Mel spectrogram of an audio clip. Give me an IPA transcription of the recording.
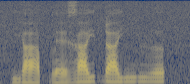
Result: j aː˨˩ p̚ l ɛ˨˩˨ ɣ a˧˥ j ɗ a˧ j ŋ ɨ˧ ə̯

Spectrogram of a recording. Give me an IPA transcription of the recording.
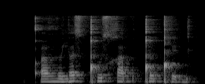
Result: qʼ ɵ ɦ ɵ j ɐ s ǃʰ u s χ a f ɵ ǃ ɵ ǃʰ e ɡ

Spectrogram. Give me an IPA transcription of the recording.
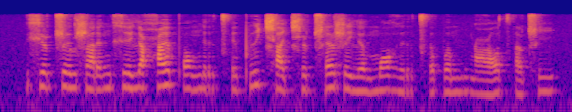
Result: xʲ ə ʈ͡ʂ ɨ l ʂ a ɾ ɛ ŋ x ɪ lʲ ə ħ ɛ pʼ ɔ ŋ ɪ r t͡sʼ ɪ pʼ ɨ t͡ɕʰ a t͡ɕʰ ɨ ʈ͡ʂʰ ɛ ʂ i lʲ ɔ l m ɔ ɦ ɨ r t͡sʼ ə p ə m i ŋ ʕ ɔ t͡sʼ a ʈ͡ʂʰ i

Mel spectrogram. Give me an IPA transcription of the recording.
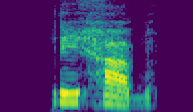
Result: ɾ i h a b

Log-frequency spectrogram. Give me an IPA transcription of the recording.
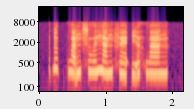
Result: ɗ ɔ˦˥ k̚ h w a̰˧˥ ŋ s u˨˦ ə̯ n a˨˦ ŋ f ɛ˨˩ ʔ ḭ˧˥ ə̯ h w a˧ ŋ

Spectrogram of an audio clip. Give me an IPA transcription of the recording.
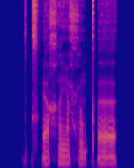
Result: t͡sʼ ɛ χ ĩ ħ ũ pʼ ɜ

